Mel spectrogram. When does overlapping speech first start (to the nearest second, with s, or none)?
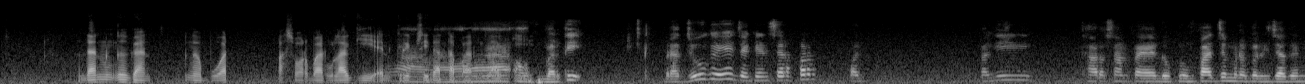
4 s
